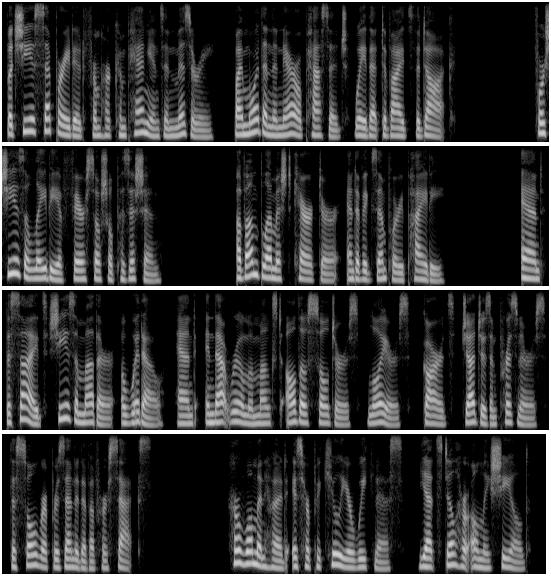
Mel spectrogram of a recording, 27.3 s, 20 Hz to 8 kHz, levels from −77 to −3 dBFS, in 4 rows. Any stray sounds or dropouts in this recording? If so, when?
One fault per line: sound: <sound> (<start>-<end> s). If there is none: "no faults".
no faults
